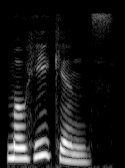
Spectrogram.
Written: mohicans

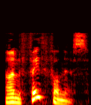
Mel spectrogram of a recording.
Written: unfaithfulness

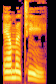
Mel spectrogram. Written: amitee

